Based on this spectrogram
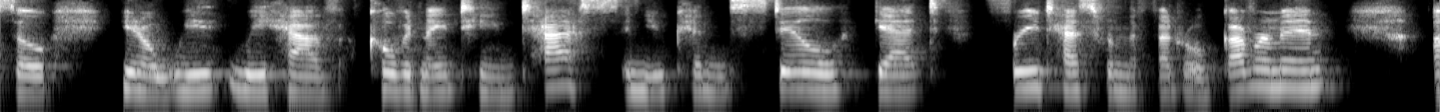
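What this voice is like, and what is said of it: Voice sounds like getting over cold. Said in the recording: “you can probably hear from my voice that I am getting over a cold”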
